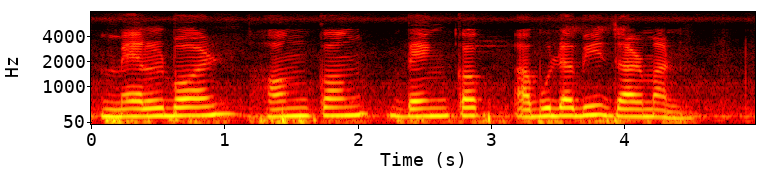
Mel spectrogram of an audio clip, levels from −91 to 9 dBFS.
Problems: none marked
